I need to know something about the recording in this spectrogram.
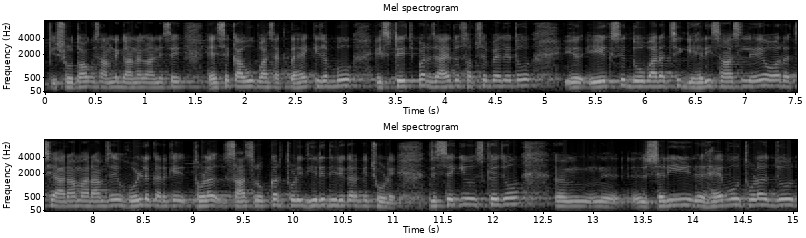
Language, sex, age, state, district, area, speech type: Hindi, male, 30-45, Madhya Pradesh, Jabalpur, urban, spontaneous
